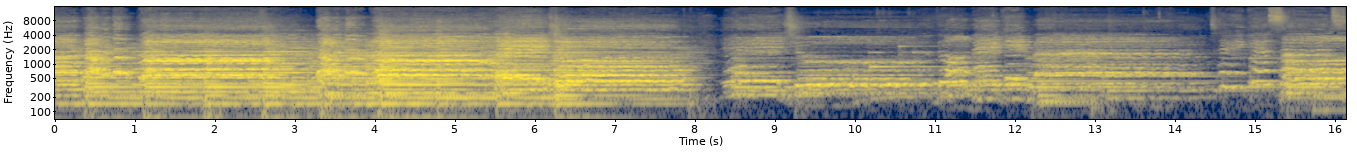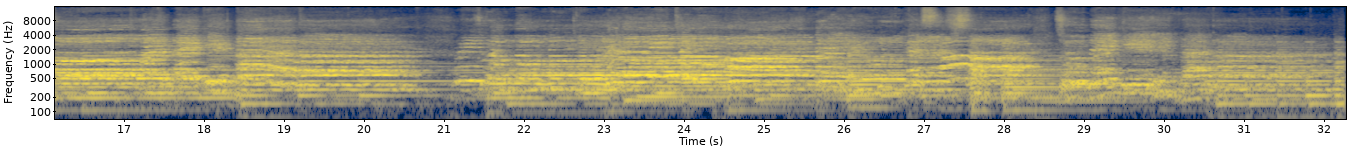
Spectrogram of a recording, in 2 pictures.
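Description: Mixed choir of women's and men's voices singing with grand piano accompaniment, the phrases breaking off briefly about eight seconds in and again about twenty-one seconds in.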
